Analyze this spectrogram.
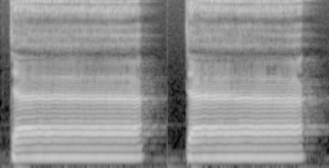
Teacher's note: তায়ের মাখরাজ কোন জায়গা থেকে? জিহ্বার আগা সামনের উপরের 2 দাঁতের গোড়ার সঙ্গে লাগিয়ে উচ্চারিত হয়।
